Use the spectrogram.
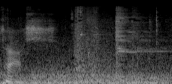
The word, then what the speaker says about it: cache: How do you say cash, yeah? Like C-A-S-H, cash. C-A-C-H-E, cash, right? Same the same way, right?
